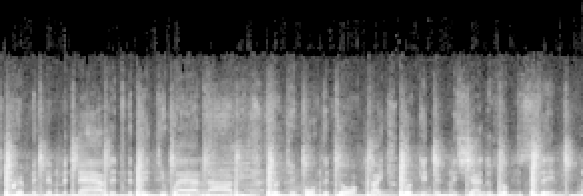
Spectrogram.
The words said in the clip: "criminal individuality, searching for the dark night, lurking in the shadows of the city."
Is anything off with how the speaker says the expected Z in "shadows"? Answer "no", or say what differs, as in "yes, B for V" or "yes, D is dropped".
no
